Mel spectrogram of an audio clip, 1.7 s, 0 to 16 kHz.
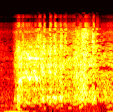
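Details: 2001 Ford 7.3 diesel, checked for glow plug draw and injection control pressure on a scanner: brief starter cranking that never catches; cranks but won't start, owner plans a fuel pump.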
